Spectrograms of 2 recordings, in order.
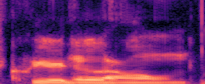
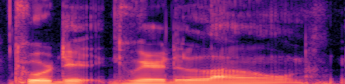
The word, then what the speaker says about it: Coeur d'Alene: Whenever I had him on, he mentioned, you know, well, he lives not far from, how do you say it? Coeur d'Alene. Coeur d'Alene. – Or if you're French, it's Coeur d'Alene. – Coeur d'Alene.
